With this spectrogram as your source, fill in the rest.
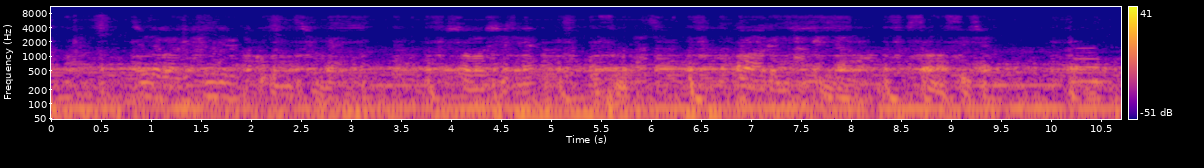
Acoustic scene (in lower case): car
